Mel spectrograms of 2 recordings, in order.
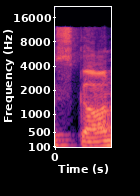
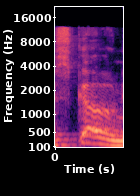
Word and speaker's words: scone: all the time because she would say it's a scone, and I'd say, no, it's not a scone, it's a scone. It's spelled with an O.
